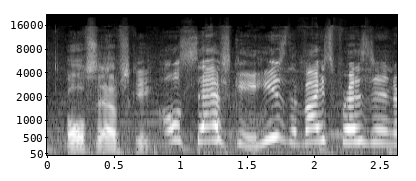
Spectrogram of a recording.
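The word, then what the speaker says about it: Olsavsky: Tom, tell me the pronunciation of your last name. Olski.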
